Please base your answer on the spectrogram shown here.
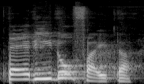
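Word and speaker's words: Pteridophyta: और number three पे आता है टेरिडोफाइटा। पी से लिखा जाता है जबकि प्रोनाउंस किया जाता है टी से।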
